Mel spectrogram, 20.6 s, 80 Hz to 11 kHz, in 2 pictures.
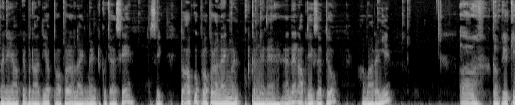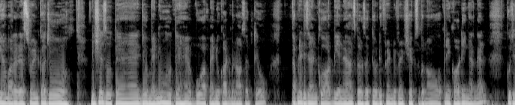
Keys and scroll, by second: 3.0 space, 5.4 space.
